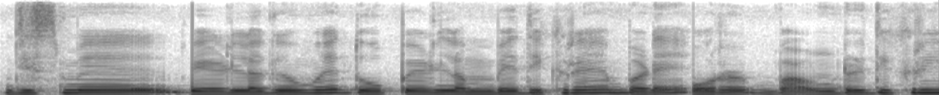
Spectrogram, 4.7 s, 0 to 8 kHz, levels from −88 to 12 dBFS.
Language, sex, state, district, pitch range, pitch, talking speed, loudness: Hindi, female, Chhattisgarh, Kabirdham, 205-225 Hz, 215 Hz, 215 wpm, -13 LUFS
